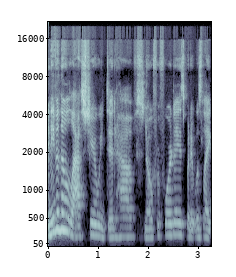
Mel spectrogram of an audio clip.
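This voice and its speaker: A woman with an American accent and a fairly low pitch, with music in the background. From Texas. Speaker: law of assumption coach. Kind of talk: livestream chat. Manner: loud.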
